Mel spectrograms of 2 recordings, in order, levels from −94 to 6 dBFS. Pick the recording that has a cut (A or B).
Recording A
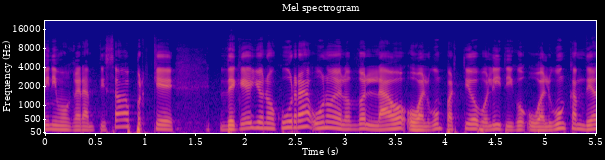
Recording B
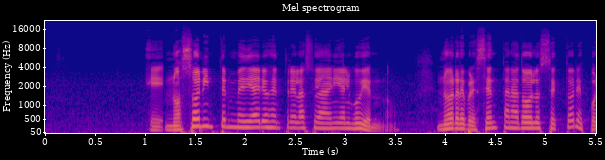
B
